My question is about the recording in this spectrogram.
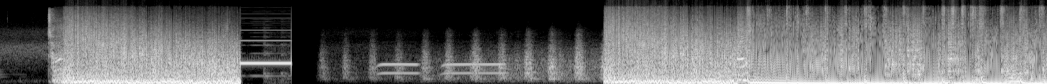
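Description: Edited sound-effect collage: a loud, distorted noise blast, a short steady beep, then quieter clicking with two short beeps, before very loud, distorted music with heavy bass breaks in about six seconds in, along with an explosion effect.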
